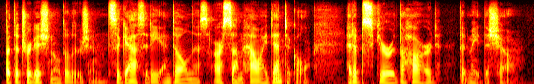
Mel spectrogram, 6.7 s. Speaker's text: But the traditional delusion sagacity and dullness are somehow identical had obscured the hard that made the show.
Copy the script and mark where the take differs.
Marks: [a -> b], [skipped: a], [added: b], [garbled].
But the traditional delusion sagacity and dullness are somehow identical had obscured the hard that made the show.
